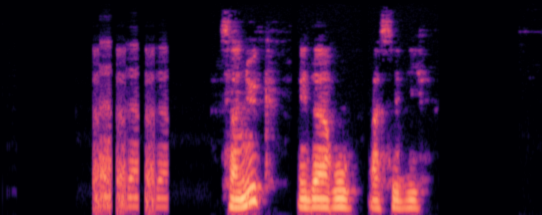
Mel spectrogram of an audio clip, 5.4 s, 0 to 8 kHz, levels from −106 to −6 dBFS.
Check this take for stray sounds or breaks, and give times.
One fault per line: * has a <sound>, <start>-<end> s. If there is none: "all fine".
* has a laugh, 0.9-1.7 s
